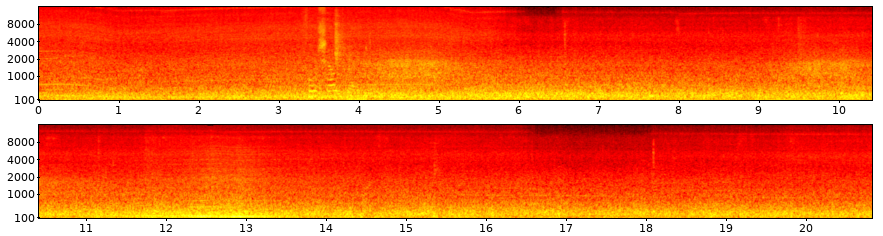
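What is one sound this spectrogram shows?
A bus engine hums and rumbles steadily as the bus drives along.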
